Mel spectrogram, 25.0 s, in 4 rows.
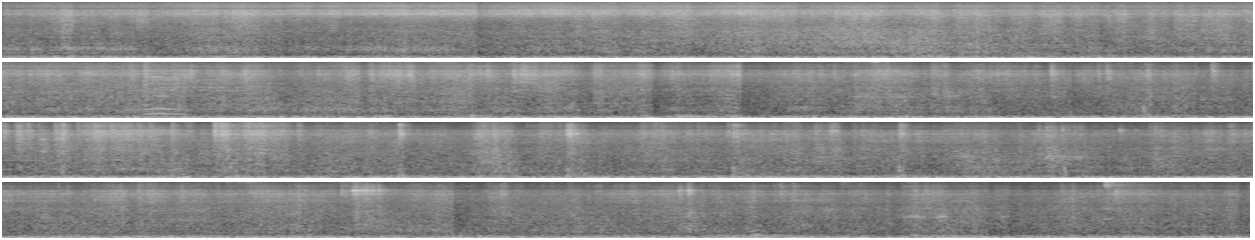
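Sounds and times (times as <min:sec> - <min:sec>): faint rail clacks: 0:00.0 - 0:25.0
train wheels rumbling on rails: 0:00.0 - 0:25.0.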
